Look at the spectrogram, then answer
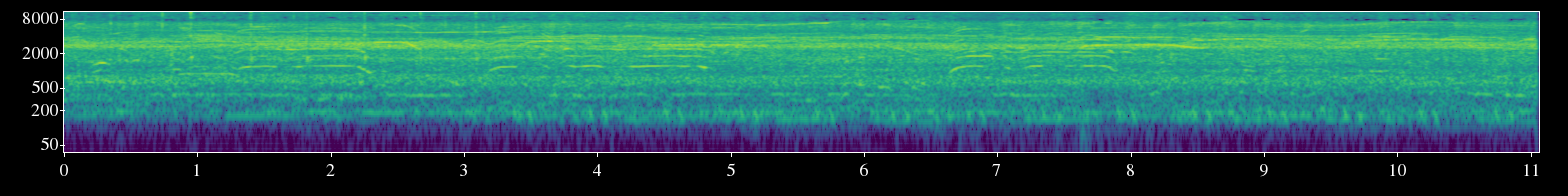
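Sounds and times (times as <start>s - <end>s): stadium crowd chanting and cheering: 0.0s - 11.0s.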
